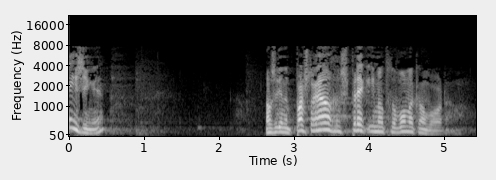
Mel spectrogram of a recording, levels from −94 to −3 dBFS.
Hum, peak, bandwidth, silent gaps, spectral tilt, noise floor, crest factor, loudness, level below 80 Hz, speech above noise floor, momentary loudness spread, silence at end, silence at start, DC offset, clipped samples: none; -4 dBFS; 8 kHz; none; -4.5 dB/octave; -68 dBFS; 20 dB; -23 LUFS; -60 dBFS; 45 dB; 15 LU; 0.3 s; 0 s; under 0.1%; under 0.1%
